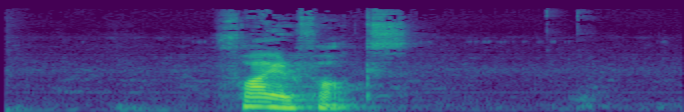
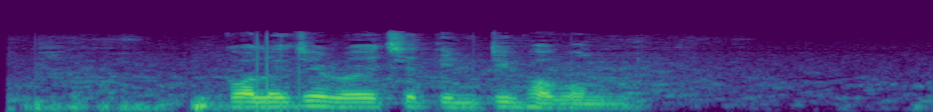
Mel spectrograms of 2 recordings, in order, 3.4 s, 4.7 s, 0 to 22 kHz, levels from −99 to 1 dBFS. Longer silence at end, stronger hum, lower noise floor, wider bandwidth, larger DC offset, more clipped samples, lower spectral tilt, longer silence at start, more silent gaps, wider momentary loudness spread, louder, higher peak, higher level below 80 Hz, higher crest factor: about the same, 1.4 s vs 1.45 s; neither; about the same, -65 dBFS vs -65 dBFS; first, 16.5 kHz vs 8 kHz; neither; neither; second, -5 dB/octave vs -7 dB/octave; first, 1.1 s vs 0.05 s; neither; second, 16 LU vs 22 LU; first, -23 LUFS vs -27 LUFS; about the same, -6 dBFS vs -8 dBFS; second, -64 dBFS vs -56 dBFS; about the same, 22 dB vs 20 dB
